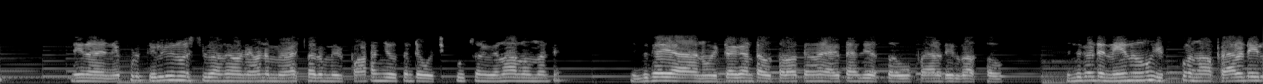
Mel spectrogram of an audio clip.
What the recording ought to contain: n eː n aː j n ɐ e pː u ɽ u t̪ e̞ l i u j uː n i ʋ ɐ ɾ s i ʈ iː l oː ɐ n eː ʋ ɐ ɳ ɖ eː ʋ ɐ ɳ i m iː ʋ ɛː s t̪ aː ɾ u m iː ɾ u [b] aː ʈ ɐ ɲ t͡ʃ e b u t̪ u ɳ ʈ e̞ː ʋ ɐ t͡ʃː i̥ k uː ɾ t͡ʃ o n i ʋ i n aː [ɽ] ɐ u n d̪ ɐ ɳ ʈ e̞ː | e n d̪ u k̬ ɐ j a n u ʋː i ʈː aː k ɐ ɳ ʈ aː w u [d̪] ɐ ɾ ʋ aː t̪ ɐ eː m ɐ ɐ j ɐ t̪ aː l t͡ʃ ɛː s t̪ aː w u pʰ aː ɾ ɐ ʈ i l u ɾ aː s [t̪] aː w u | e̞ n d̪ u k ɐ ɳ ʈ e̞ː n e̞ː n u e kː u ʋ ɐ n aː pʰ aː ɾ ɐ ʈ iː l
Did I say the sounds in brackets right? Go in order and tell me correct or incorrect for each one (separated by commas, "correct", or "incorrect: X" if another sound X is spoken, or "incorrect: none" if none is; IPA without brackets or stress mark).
incorrect: p, incorrect: l, incorrect: t̪, correct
